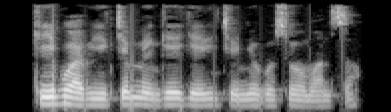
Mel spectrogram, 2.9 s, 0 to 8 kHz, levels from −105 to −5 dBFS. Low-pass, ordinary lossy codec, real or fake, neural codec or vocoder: 7.2 kHz; MP3, 48 kbps; real; none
